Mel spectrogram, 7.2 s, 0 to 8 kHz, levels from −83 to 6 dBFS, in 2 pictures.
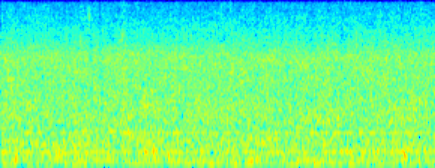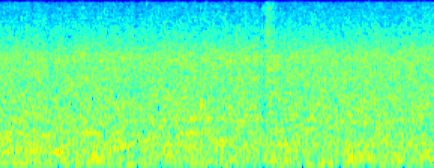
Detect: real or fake real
